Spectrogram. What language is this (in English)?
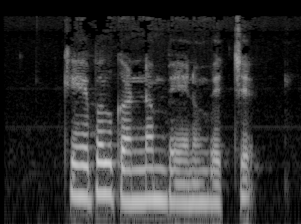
Divehi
